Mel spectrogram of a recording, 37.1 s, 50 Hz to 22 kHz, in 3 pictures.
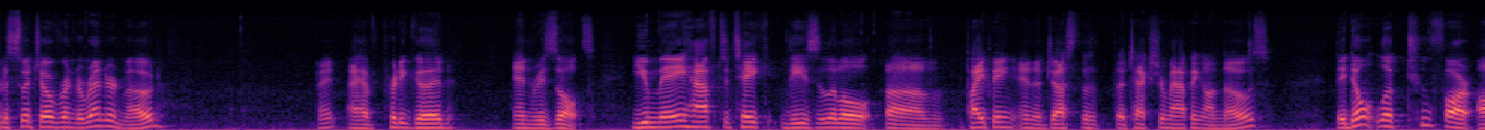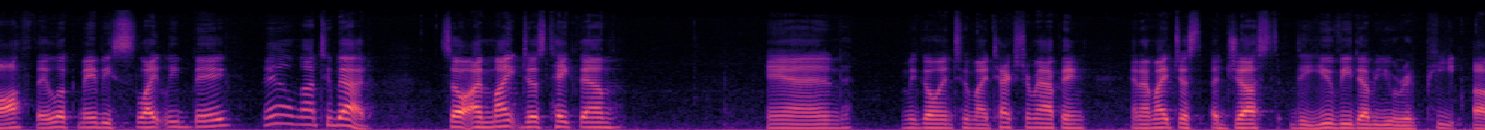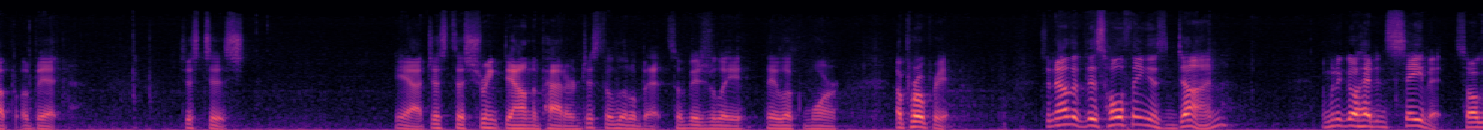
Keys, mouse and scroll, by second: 0.7 click, 1.8 middle click, 1.9 middle click, 4.7 right click, 5.7 click, 6.7 scroll, 7.3 shift+click, 11.4-12.1 scroll, 12.1 click, 12.4 middle click, 13.0 middle click, 13.7 scroll, 16.2 click, 17.6 shift+click, 20.6 click, 23.0 click, 23.5 click, 24.1-25.3 typing, 25.9 Tab, 27.2 click, 31.9 click, 34.5-34.8 scroll, 35.5 scroll, 36.8 middle click.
